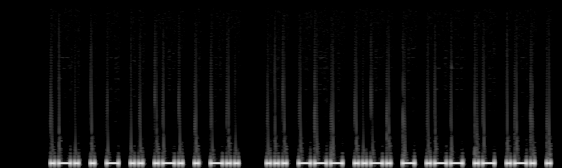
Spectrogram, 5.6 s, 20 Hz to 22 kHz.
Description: Morse code, heard as a keyed tone, about 30 wpm, 700 Hz. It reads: RETIRED SOFTWARE
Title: Practice QSO - Exchange 3 - More Info - 30wpm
